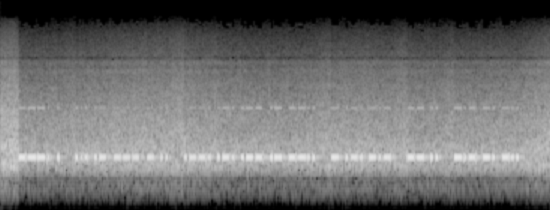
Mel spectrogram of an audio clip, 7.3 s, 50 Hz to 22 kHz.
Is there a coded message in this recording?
Yes: Morse code (Persian alphabet) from 0.2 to 7.0 s, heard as a keyed tone, machine-sent, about 38 wpm, 1080 Hz, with radio static and room echo. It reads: چه ساعتی پرواز ترک می کند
